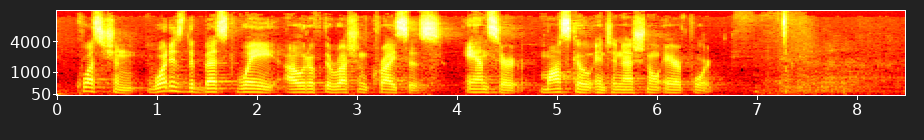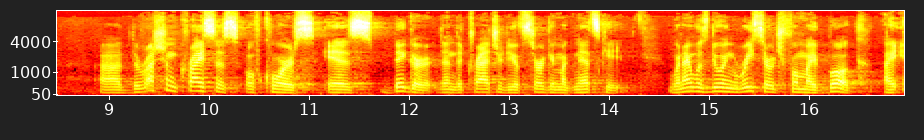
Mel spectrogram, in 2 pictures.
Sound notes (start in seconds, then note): 6.8 laughs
